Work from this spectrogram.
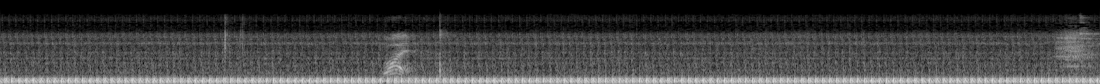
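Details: Zontes single-cylinder motorcycle that used to cut out when stopping, after valve clearance check (0.10/0.15 mm), warmed up: steady, even idle with no misses or stumbles; runs cleanly without cutting out, problem solved.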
